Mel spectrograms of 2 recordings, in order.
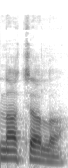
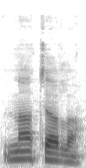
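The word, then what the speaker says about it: начало: নাচালা, নাচালার অর্থ হবে শুরু বা স্টার্ট বা বিগিনিং, উচ্চারণ হবে নাচালা। আবারও বলছি নাচালা।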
